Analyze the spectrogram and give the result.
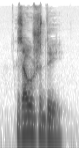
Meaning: always
- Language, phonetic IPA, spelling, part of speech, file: Belarusian, [zau̯ʐˈdɨ], заўжды, adverb, Be-заўжды.ogg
